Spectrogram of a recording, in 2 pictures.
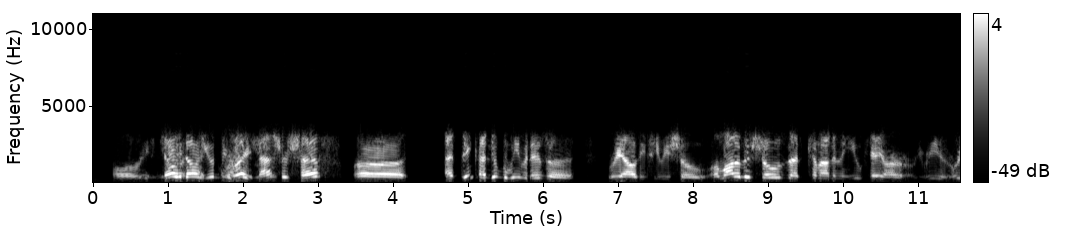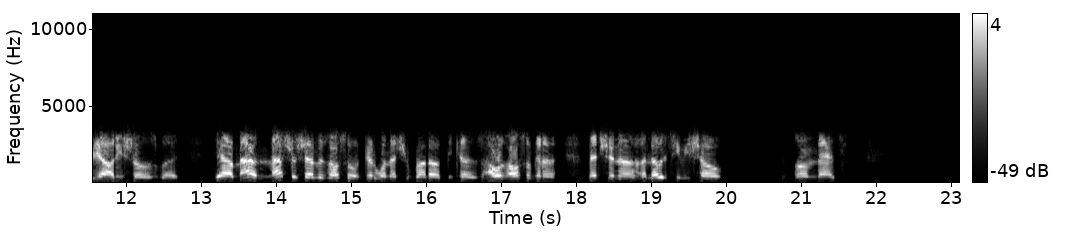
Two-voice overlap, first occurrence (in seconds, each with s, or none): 0.8 s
